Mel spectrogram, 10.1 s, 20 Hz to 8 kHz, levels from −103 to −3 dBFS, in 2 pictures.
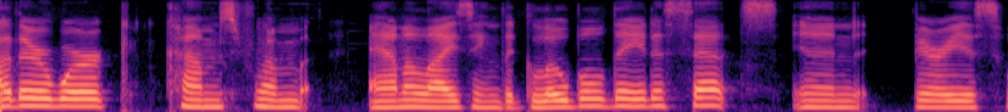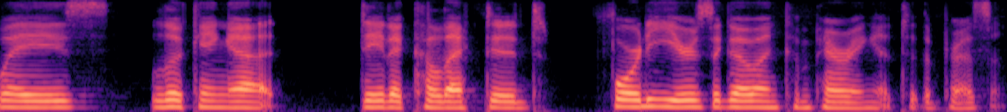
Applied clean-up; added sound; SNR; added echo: neural mask model DeepFilterNet 3.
